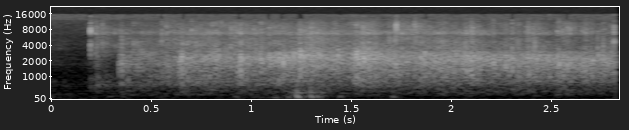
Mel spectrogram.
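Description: An audience breaks into applause after a brief quiet start, a dense steady clapping that carries on to the end, moderately distant.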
